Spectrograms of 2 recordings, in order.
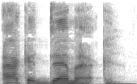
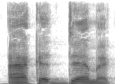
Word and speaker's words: academic: GPA Co academic analytic now academic academic the stress is on that third syllable not the second Co diversity fortify Cardiology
